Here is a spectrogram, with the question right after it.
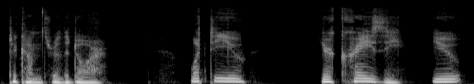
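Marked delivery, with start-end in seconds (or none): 1.9-4.6 high, faltering protest; frightened, higher-pitched half sentences; panicked, broken off. A narrator's reading. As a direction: break off as panic rises. Panicking girl stammers at intruder.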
